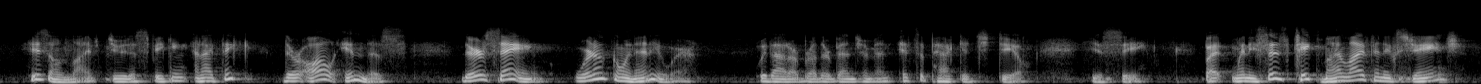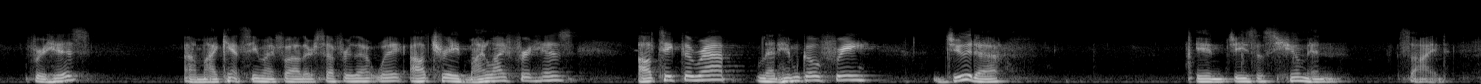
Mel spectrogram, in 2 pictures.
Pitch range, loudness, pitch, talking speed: 125-155 Hz, -22 LUFS, 135 Hz, 135 wpm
